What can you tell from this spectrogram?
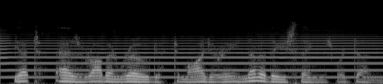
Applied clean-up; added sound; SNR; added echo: none; Trumpet; 7 dB; none.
